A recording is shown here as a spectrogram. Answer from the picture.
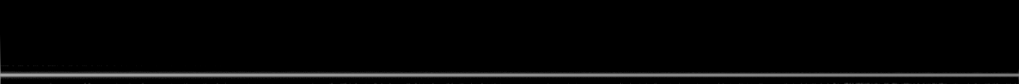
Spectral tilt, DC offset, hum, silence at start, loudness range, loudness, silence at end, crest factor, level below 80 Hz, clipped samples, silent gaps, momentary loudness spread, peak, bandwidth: -8.5 dB/octave; under 0.1%; none; 0 s; 8 LU; -32 LUFS; 0 s; 8 dB; -82 dBFS; under 0.1%; none; 10 LU; -22 dBFS; 0.9 kHz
